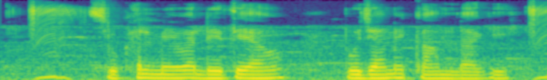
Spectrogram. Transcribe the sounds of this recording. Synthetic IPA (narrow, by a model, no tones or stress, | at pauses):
sʊkʰəlmeːwaleːt̪eaːo | puːd͡ʒamẽkaːmlaːɡiː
